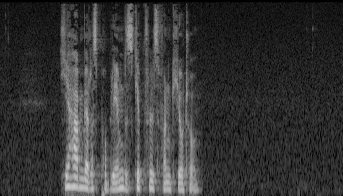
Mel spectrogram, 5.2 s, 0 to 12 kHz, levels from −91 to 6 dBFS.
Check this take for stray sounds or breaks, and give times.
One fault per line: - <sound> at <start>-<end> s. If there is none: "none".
none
